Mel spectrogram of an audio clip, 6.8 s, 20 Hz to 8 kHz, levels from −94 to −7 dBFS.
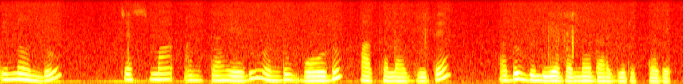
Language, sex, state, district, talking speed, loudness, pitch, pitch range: Kannada, female, Karnataka, Bangalore, 90 wpm, -15 LUFS, 155 Hz, 140-185 Hz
